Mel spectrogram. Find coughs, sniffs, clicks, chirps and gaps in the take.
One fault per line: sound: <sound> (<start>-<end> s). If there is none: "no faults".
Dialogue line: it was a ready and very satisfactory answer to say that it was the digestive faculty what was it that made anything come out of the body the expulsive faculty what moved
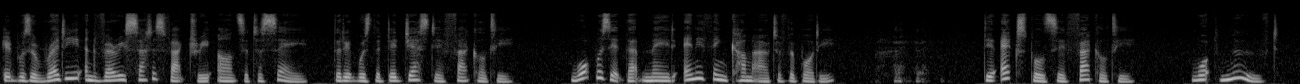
sound: laugh (8.7-9.5 s)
